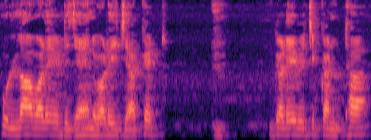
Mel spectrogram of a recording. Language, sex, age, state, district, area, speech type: Punjabi, male, 45-60, Punjab, Mansa, rural, spontaneous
